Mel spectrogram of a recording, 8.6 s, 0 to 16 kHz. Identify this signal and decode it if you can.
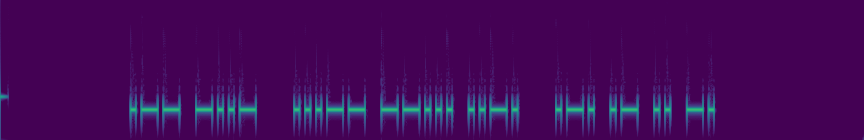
Morse code, heard as a keyed tone, about 22 wpm, 700 Hz. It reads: WX 37F RAIN
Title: Practice QSO - Exchange 2 - Info - 22wpm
